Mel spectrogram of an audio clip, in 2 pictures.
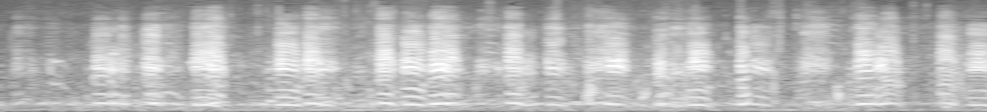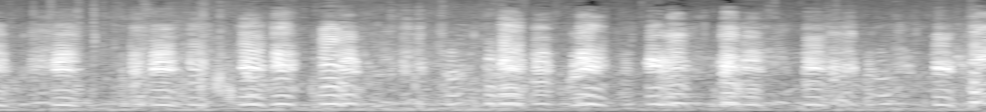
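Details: Morning rush of a flock of pet ducks let out late from the pen toward the creek and lake; dense chorus of raspy, nasal quacks tumbling over one another almost continuously, with short gaps and some louder calls standing out.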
